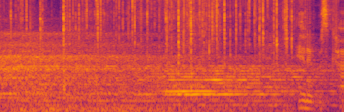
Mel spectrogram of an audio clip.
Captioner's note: ice cracks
